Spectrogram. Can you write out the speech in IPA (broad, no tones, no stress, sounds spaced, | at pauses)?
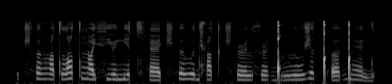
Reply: t͡ʃʰ ʌ ɦ ə˞ tˤ l ɛ tˤ ŋ ə˞ fʲ ə˞ mʲ ɑ t͡sʰ æ t͡ʃʰ ə β ʊ d x i tˤ t͡ʃʰ ə˞ l x ə˞ ɡ͡ǃ u l u ʒ ʌ ǃʼ ʌ ɡ͡ǃ ɛ̃ d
